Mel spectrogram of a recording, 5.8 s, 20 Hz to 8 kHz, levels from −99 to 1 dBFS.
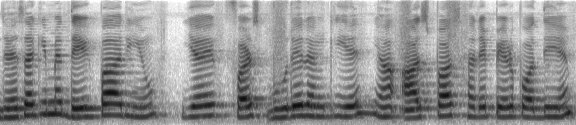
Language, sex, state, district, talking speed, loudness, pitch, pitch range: Hindi, female, Bihar, Kishanganj, 200 wpm, -16 LUFS, 235 Hz, 220-255 Hz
